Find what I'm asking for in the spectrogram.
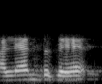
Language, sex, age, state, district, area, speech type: Tamil, female, 30-45, Tamil Nadu, Salem, rural, conversation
